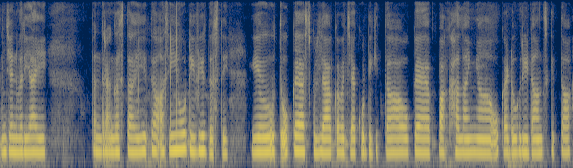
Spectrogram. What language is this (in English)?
Dogri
